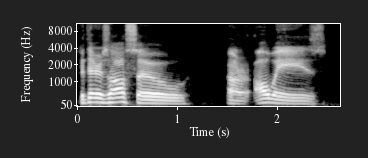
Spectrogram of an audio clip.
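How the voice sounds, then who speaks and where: A man's voice: medium pitch, slow pace, clear, resonant tone, dry recording, clean studio sound. A man reading a forum post aloud with sarcastic, laughing asides in casual comedic banter.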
